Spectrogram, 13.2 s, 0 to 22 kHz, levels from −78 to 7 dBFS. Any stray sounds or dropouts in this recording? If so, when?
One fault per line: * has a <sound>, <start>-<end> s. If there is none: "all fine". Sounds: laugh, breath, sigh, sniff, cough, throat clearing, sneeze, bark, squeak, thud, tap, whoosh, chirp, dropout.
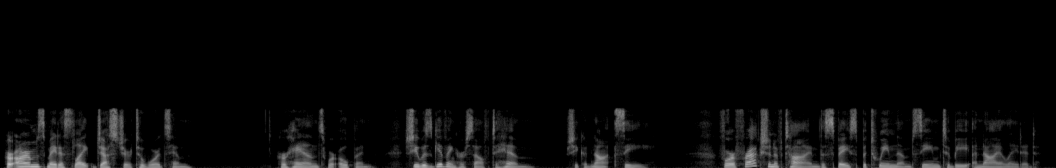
all fine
